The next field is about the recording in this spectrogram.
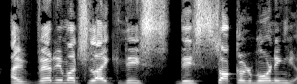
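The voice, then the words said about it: Weak attempt at German accent. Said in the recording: “I can't do a German accent. I can't even try.”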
